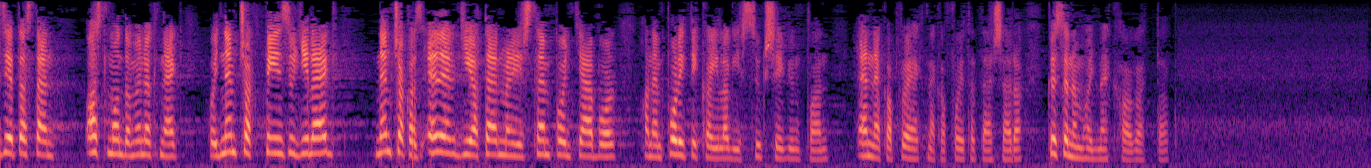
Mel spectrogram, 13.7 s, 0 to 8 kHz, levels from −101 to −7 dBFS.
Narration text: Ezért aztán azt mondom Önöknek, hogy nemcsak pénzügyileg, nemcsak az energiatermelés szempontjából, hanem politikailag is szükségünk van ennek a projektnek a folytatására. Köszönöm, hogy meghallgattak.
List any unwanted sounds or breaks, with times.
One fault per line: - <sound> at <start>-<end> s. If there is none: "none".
none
